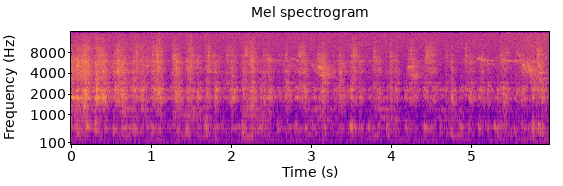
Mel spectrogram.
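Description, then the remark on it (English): Hot milk sloshes and churns inside a closed flask mug as it is shaken steadily to froth it for morning coffee, producing a continuous rhythmic, hissing swish with regular pulses for several seconds. “I've started frothing my milk for my morning coffee in one of my flask mugs.”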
